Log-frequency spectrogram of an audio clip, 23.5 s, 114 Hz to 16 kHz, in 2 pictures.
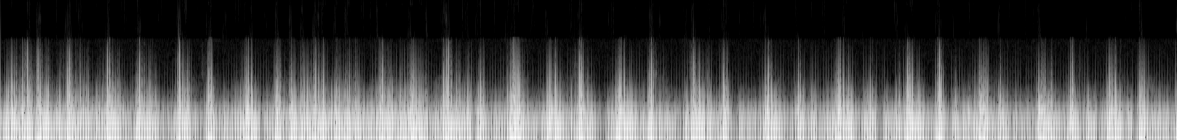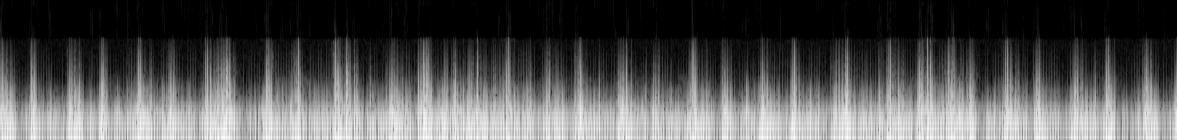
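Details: Alpaca born April 2, 2018, heart listened to as a health check: steady low thumping heartbeat, about 87 beats a minute, with slight background noise; normal heartbeat.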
